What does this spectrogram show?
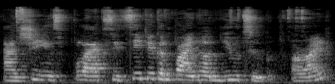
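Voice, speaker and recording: A woman's voice: medium pitch, a little fast, fairly bright tone. A woman hosting a casual live stream about hair care, blunt and teasing, who laughs often. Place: indoors in a room, live broadcast. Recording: roomy, distant live-stream audio.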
